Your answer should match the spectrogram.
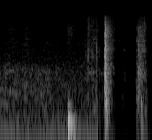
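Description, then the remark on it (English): Tarot cards being shuffled for a tarot reading, heard as a few quick papery bursts of riffling and slapping with short pauses between them over a faint low hum, and no one talking. “And I'm shuffling the cards now, as you can hear.”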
